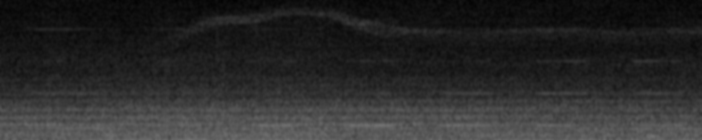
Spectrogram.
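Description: Dump truck's diesel engine running under load as its hydraulic hoist raises the dump body, the low drone growing stronger about a second in and then holding steady.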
